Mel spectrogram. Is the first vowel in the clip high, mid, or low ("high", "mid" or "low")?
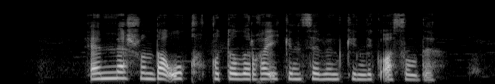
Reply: low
